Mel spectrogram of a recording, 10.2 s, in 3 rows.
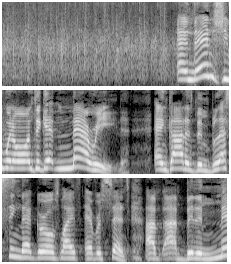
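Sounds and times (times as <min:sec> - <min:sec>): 
audience clapping hands: 0:00.0 - 0:03.2
speech: 0:02.6 - 0:10.1.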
